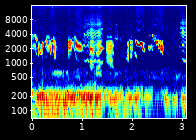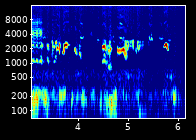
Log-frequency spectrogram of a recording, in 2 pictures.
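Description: A crested lark gives quick bursts of clear, liquid chirps and short whistled phrases, high and varied, over a steady low rumble.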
